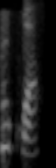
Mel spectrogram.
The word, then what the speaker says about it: Fuqua: And like I said, Fuqua is a good director. I said his name wrong. Fuqua is a great director.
